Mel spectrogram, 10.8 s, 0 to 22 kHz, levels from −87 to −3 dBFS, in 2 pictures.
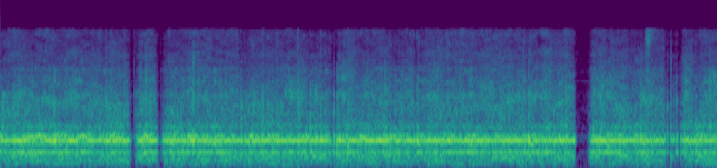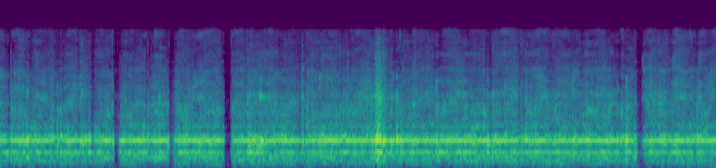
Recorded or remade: remade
